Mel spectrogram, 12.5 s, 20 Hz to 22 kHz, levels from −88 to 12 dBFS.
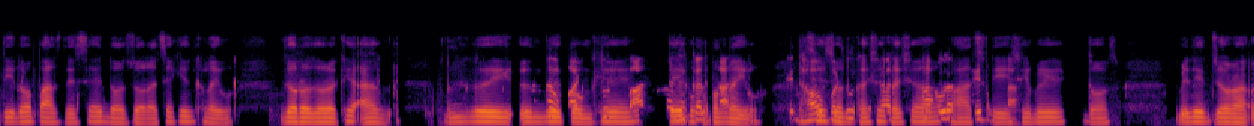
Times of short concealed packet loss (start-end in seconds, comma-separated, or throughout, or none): none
